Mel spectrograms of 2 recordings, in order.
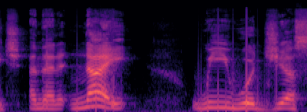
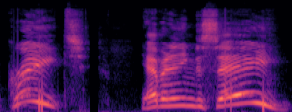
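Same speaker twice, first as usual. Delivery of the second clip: emcee; 7 semitones higher, 5 dB louder than usual. Retold or imitated. Host interviewing kids onstage.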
